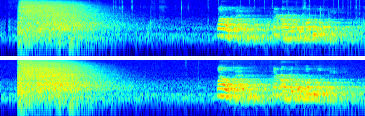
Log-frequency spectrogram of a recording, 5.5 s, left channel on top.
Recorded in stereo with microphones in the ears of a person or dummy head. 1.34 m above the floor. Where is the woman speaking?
45° right (ahead or behind), 4 m.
